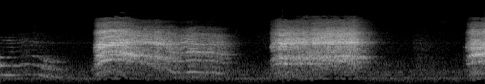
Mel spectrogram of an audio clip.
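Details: Cockatoo mimicking another sound: loud, harsh, raspy bursts about a second long, each full-toned and broadband, three in close succession with quiet gaps between, preceded by softer, lower tonal sounds at the start.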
